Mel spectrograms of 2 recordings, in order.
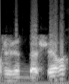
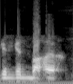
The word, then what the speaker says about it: Gegenbacher: Alors, suivant les prononciations, euh, la prononciation la plus usuelle que lui-même utilise, c'est Nathan Gegenbacher. – Gegenbacher. S'il fallait le prononcer, euh, s'il fallait le prononcer à l'allemand euh, bien comme il faut, ce serait Gegenbacher.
